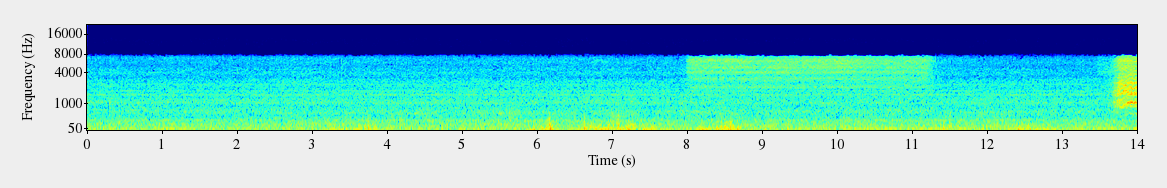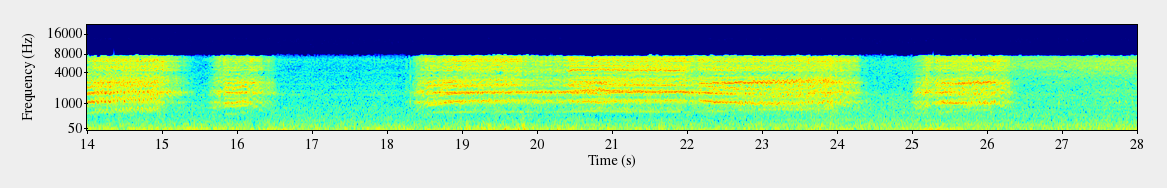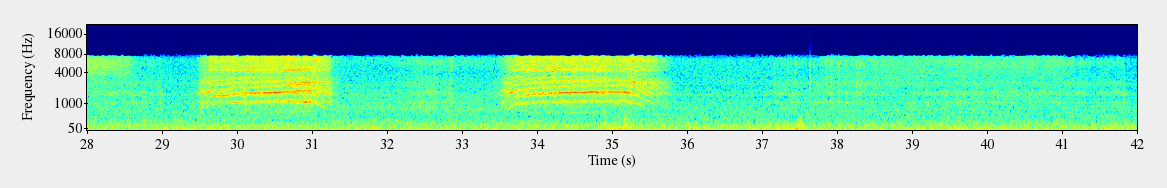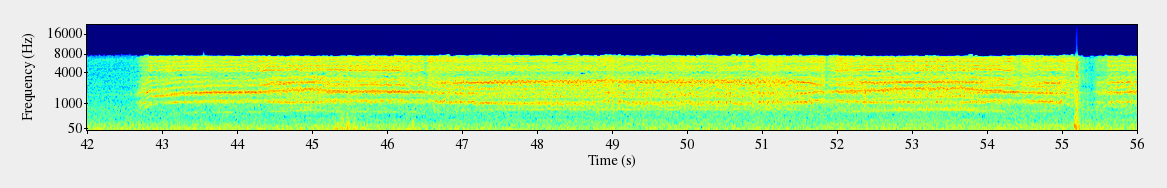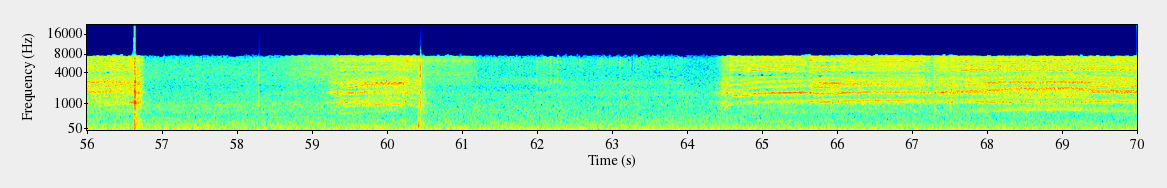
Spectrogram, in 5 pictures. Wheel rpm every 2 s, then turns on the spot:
0, 0, 0, 0, 0, 0, 20, 80, 10, 110, 160, 150, 70, 20, 30, 90, 40, 100, 20, 20, 20, 90, 160, 160, 160, 160, 160, 110, 50, 50, 40, 30, 120, 160, 160.
16-18 26-28 36-42 60-64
